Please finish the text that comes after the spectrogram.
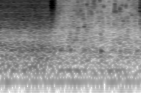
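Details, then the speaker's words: LG washer water inlet valve bench-tested with power applied: a strong, steady rush of water with no sputtering or hammering, shutting off when power is removed. The valve opens fully and flows normally. "that's a good valve that one is good functioning let's check the other one that's pretty good as well you can hear the force of the water"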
